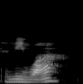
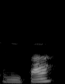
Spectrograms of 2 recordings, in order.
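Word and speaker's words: Taniwha: Taniwa, I think is actually pronounced Tanifa.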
